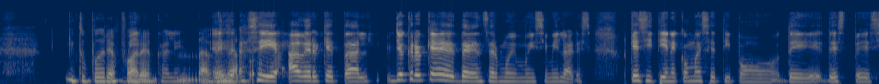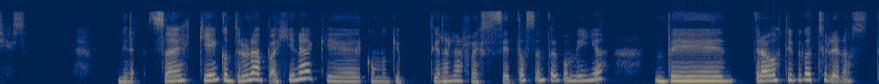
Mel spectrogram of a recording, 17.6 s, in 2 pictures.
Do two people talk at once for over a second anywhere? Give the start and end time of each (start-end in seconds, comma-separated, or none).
1.0-2.6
